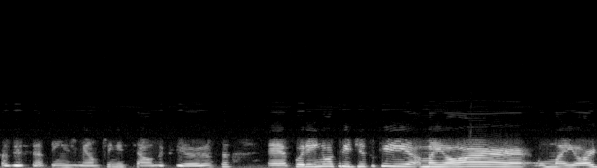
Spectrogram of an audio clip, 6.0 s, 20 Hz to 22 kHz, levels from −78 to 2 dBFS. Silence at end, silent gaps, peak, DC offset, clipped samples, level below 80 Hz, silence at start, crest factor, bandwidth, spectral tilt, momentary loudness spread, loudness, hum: 0 s; none; 0 dBFS; under 0.1%; under 0.1%; -50 dBFS; 0 s; 16 dB; 5.4 kHz; -6 dB/octave; 11 LU; -16 LUFS; none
